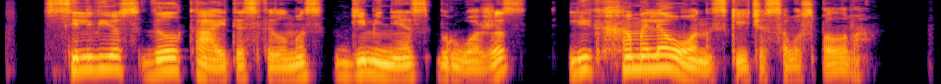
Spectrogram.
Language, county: Lithuanian, Telšiai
